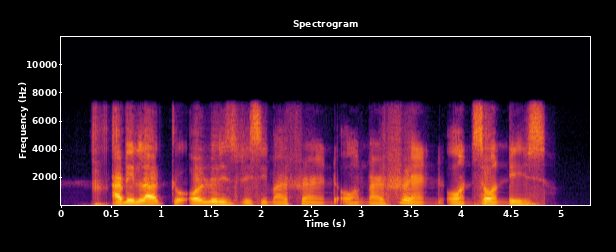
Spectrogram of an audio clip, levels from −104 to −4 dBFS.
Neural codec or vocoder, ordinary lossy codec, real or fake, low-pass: codec, 16 kHz, 0.8 kbps, ZipCodec; none; fake; 7.2 kHz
